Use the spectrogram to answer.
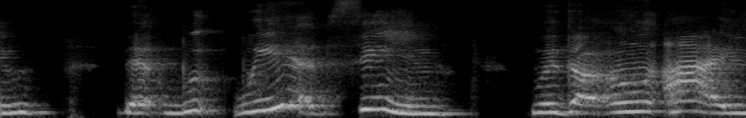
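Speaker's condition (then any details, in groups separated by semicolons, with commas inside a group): Cerebral palsy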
